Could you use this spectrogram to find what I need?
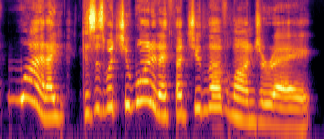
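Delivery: high-pitched mock disbelief; hammed-up bewildered protest; baffled protest. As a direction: imitate someone taken aback, pitched well up. Acts out Bobby's baffled protest at dinner.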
